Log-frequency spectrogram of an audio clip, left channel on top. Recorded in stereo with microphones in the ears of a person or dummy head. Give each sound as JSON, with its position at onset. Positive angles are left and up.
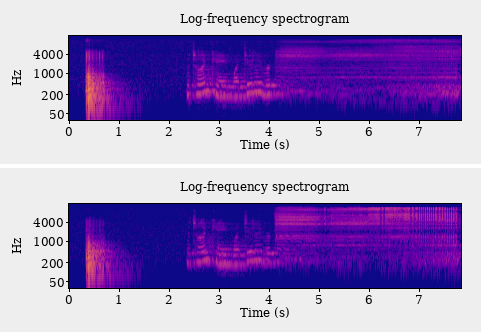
{"t": 0.3, "sound": "knocking", "side_deg": 30, "distance_m": 0.7}
{"t": 2.3, "sound": "a woman speaking", "side_deg": 40, "distance_m": 2.5}
{"t": 4.1, "sound": "a cupboard door", "side_deg": -60, "distance_m": 3.0}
